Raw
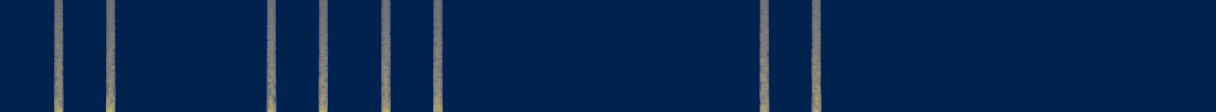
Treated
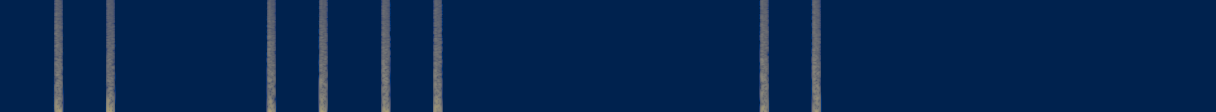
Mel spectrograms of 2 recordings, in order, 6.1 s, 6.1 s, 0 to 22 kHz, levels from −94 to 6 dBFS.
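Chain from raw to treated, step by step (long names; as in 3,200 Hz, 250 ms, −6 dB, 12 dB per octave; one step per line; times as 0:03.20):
downward compressor, threshold −28 dBFS, peak gain reduction 9.5 dB
level −3 dB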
